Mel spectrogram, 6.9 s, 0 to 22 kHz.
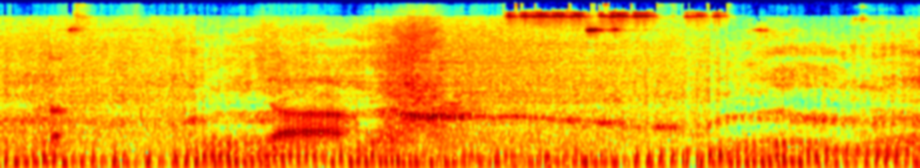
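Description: A Kawasaki ER6N motorcycle with an original-style aftermarket exhaust idles and revs with a throbbing exhaust rumble, close and loud, while someone talks over it.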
